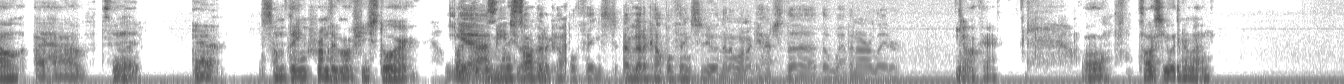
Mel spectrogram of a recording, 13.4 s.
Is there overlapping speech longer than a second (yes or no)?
yes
